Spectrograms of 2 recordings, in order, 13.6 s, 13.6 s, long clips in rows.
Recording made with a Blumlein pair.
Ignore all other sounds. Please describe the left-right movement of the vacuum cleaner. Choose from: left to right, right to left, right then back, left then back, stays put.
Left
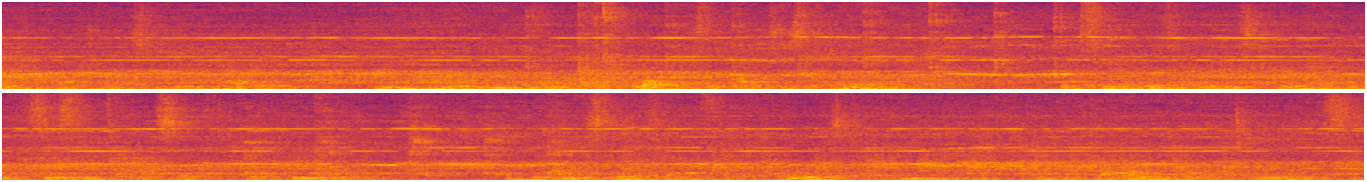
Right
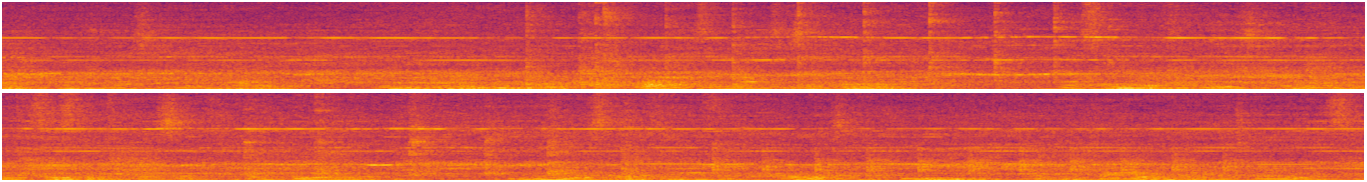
right then back.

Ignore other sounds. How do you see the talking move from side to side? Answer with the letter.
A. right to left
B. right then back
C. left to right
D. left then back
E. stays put
E.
